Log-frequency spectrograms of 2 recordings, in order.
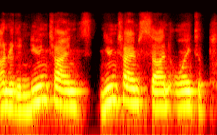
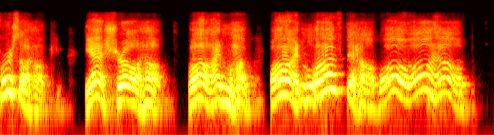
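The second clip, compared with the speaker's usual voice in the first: loud, theatrical, affected delivery; 4 semitones higher, 5 dB louder than usual. Retelling how Janice mocked Kate agreeing to help: mocking Kate, affected voice. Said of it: "in an effective voice, ostensibly mocking Kate".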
